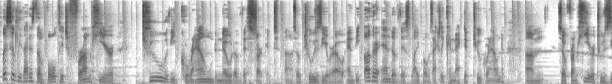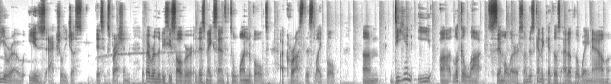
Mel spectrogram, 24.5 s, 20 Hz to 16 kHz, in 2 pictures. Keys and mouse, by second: 22.0 click, 23.2 click.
